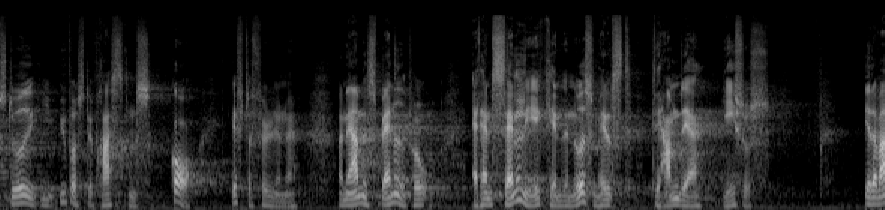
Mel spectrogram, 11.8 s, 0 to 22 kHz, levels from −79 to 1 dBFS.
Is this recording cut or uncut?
uncut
